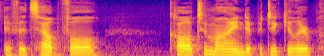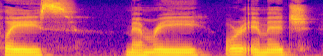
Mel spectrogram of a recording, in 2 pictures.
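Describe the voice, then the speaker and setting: Slow, low-voiced woman guiding meditation. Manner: calm, gentle, unhurried phrases with long pauses. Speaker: guided meditation teacher. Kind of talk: guided yoga nidra meditation.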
